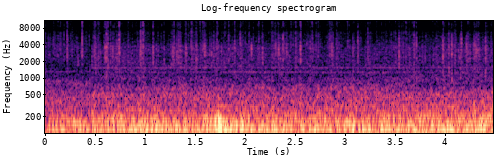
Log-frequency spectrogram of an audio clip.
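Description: Steady low rumble of a car driving on a wet highway, heard from inside the cabin, with rain ticking on the windshield.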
